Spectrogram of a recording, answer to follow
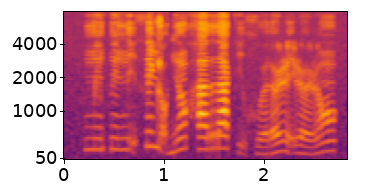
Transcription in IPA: mĩ˦pĩ˦n̪ḭ˦ θĩ˥ɖɔ̰˩ɡʲɔ̃˥ ha˦ra˦ kḭ˩xʷə˞˩ɾə˞˦ ɭḭ˨ɭə˞˩ɭɔ̃˥

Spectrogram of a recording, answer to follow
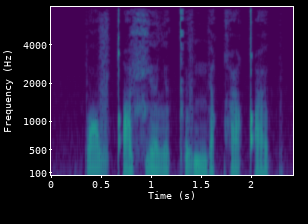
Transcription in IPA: pɔv qʼɒfʲœlʏ kʼʏvmʲʊqʰʏː qʼœp

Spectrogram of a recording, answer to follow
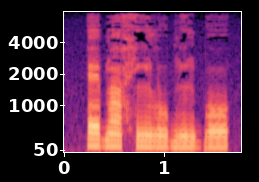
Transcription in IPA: ɛ˦bã˦˨hĩ˧ lu˧bĩ˧ ɡ͡bo˦

